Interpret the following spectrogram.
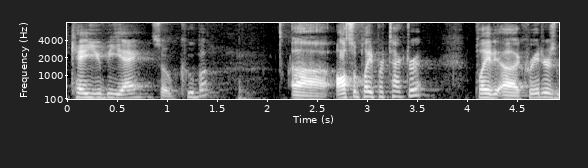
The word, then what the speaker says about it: Kuba: Kuba, I believe, is the way to pronounce their name. It's I'm going to let you butcher all the names. K-U-B-A, so Kuba.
